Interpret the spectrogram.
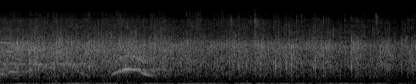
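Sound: audience hand clapping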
